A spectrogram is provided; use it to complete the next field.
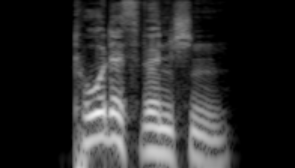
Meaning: dative plural of Todeswunsch
- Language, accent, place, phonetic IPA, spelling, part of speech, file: German, Germany, Berlin, [ˈtoːdəsˌvʏnʃn̩], Todeswünschen, noun, De-Todeswünschen.ogg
